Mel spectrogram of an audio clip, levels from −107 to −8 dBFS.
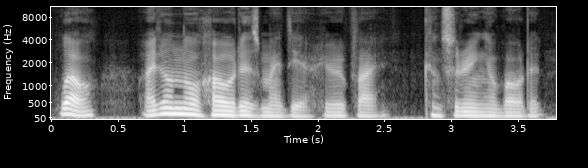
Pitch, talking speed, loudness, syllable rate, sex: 120 Hz, 220 wpm, -17 LUFS, 6.2 syllables/s, male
